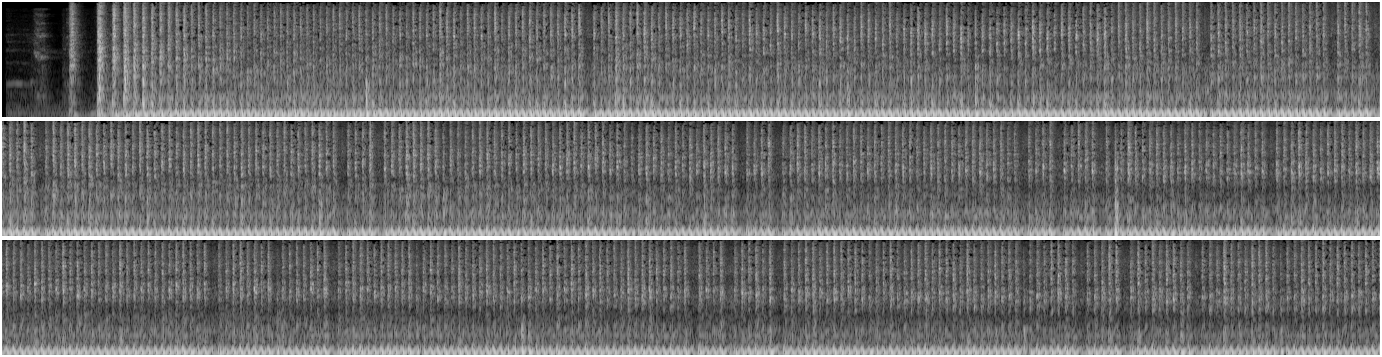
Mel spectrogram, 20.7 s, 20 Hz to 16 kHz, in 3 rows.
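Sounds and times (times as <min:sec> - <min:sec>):
Tiger Moth biplane engine: 0:00.4 - 0:20.6.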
